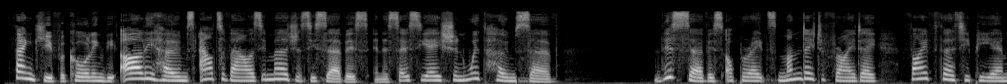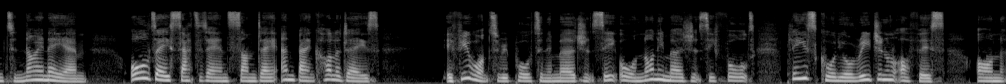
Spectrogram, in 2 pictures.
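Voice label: English IVR, ivr voice prompts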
